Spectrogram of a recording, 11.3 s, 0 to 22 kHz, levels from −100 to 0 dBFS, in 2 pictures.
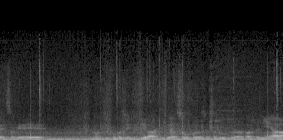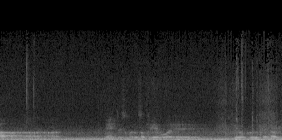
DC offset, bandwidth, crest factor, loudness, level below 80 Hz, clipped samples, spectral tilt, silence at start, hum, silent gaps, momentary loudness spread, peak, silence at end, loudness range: under 0.1%; 17.5 kHz; 16 dB; -39 LUFS; -46 dBFS; under 0.1%; -7.5 dB/octave; 0 s; none; none; 9 LU; -20 dBFS; 0 s; 4 LU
